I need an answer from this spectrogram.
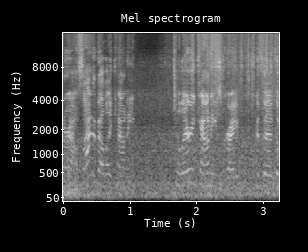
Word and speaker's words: Tulare: i was just thinking my mnemonic device is uh that you're writing a letter to larry dear larry i live in tulare two two very anyway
